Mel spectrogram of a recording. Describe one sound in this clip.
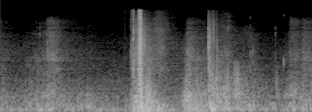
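A body slams hard onto a wrestling mat with a thud.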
